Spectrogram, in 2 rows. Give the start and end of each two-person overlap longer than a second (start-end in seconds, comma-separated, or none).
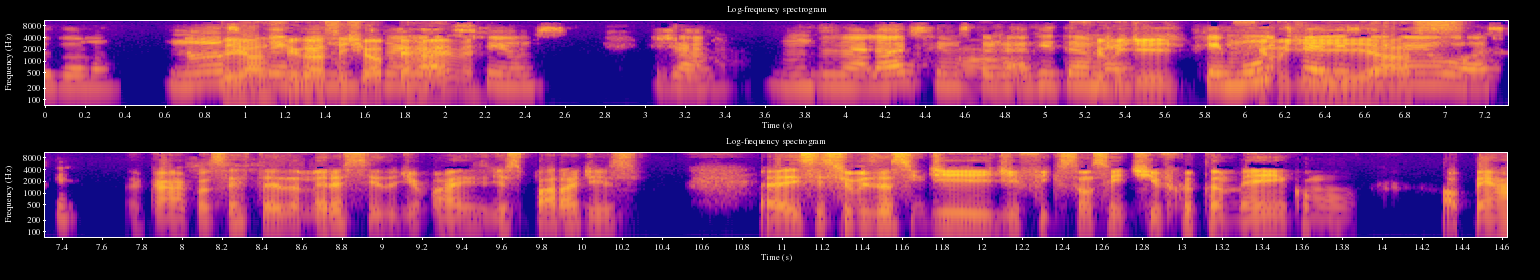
0.9-2.2, 4.5-7.1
